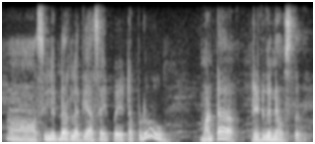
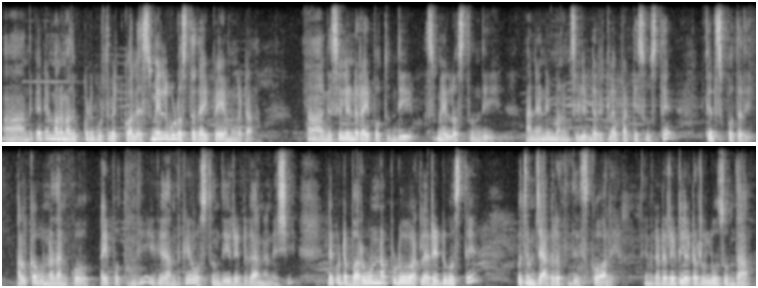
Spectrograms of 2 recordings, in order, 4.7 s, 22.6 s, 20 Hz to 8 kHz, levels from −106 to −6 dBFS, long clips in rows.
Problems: none marked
